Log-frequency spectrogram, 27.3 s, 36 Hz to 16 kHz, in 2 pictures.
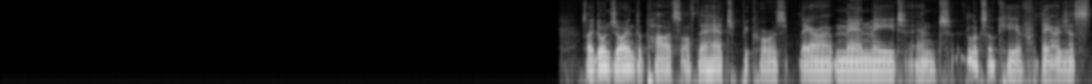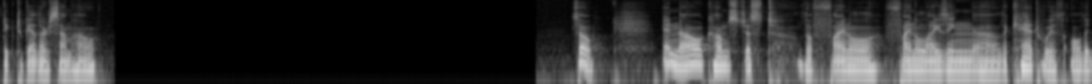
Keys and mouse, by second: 0.5-1.8 typing, 0.7 click, 1.0 click, 1.5 click, 2.3 click, 2.9 click, 2.9-5.0 typing, 3.3 click, 3.7 click, 4.6-6.0 drag, 6.8 ctrl+click, 7.4-9.8 typing, 7.8 Tab, 8.4 Tab, 9.3 Tab, 10.2 click, 10.8-11.3 drag, 11.6-12.0 drag, 12.4 click, 12.7 f, 12.7 click, 13.0 drag, 13.3 middle click, 14.1 middle drag, 14.3 click, 14.5 middle click, 14.6 KP_4, 15.0 f, 15.2-16.4 drag, 16.1 f, 16.7 KP_3, 17.5 click, 17.7 click, 18.4-19.5 drag, 19.6 click, 19.9 f, 20.5 f, 20.6 middle drag, 21.2 middle click, 21.6 click, 21.7 Tab, 21.8 a, 22.9 middle click, 23.1 click, 23.1 Tab, 23.8 click, 24.4 3, 24.5 f, 26.8 click, 27.0 middle click.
